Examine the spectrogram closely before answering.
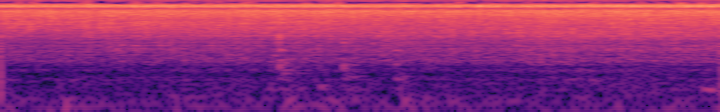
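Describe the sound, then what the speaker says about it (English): Pork chops sizzling in a pan as they are flipped, a steady loud frying hiss throughout with faint soft taps and scrapes. "now it's time to flip these pork chops on over"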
